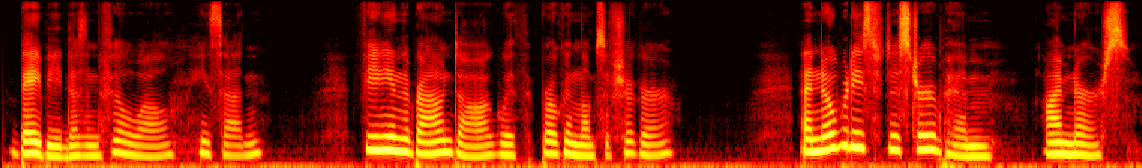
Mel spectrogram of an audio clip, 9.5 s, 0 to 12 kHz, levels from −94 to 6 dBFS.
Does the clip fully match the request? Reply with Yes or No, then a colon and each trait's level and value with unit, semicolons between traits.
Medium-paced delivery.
No: slow, 130 wpm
